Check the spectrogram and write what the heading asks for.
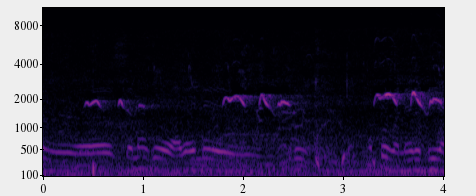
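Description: Birds calling with short, repeated arching chirps, over overlapping distant voices and a low background rumble.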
